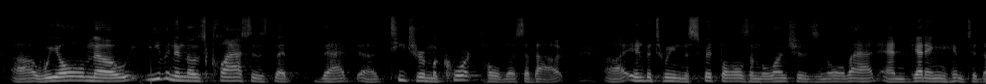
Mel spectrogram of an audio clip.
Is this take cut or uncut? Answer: uncut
